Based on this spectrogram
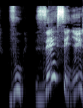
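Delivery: strong, heavy stress on essayez. Repeating a phrase to the listener, strong stress on essayez. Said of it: "j'appuie bien sur essayer".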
